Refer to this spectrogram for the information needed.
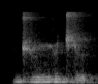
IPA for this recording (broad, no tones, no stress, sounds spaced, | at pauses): d͡ʑ ʉ mʲ ɘ d͡ʑ ɘ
